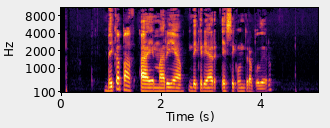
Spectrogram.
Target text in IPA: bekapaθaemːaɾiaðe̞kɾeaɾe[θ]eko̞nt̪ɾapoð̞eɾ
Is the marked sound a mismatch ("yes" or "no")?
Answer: yes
